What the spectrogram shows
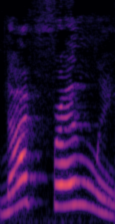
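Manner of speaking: high, loud, unfriendly yell. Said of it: "But I have started yelling".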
